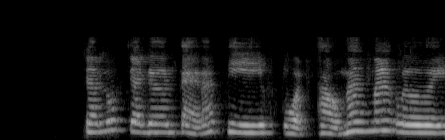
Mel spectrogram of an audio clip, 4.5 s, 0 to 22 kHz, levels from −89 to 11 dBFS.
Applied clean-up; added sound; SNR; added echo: neural mask model DeepFilterNet 3.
